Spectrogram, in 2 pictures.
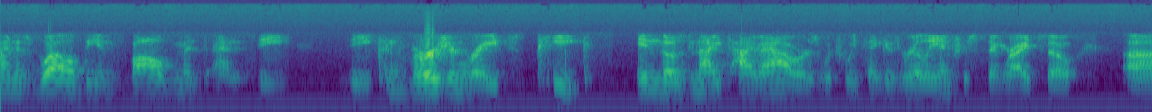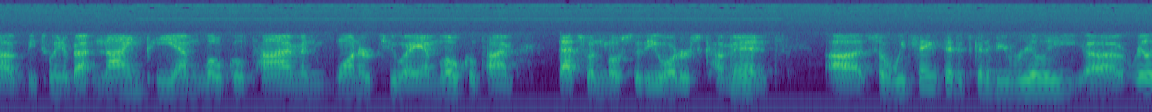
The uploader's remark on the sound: NightFood Investor Conference Call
